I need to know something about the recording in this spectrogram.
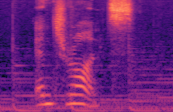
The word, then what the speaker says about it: entrance: The answer is entrance. It could be read with emphasis on the second syllable.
